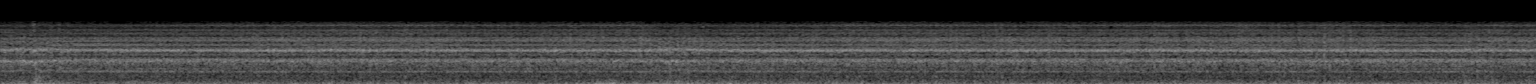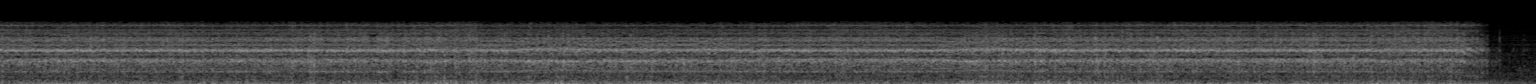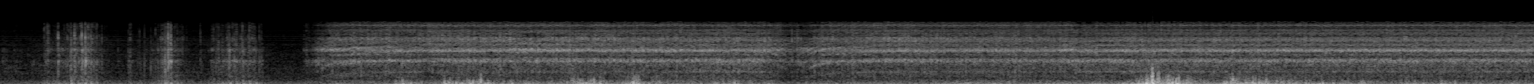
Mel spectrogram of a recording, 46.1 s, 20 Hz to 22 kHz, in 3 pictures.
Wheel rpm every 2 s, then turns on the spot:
160, 160, 160, 160, 160, 160, 160, 160, 160, 160, 160, 160, 160, 160, 150, 20, 20, 140, 160, 130, 160, 160, 160.
30-32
